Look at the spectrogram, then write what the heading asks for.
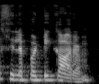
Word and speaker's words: Cilappatikaram: बात करेंगे तो जो टाइटल है जिसका जिसको प्रोनाउंस किया जाता है सिलपटिकारम।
